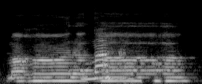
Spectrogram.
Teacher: মহারথাঃ, থাকার আকারটা টেনে তারপর বিসর্গ।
